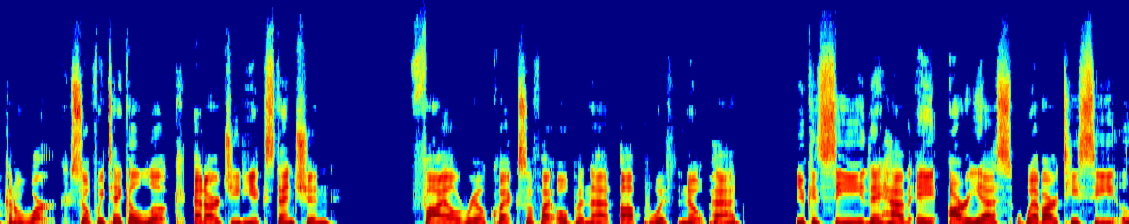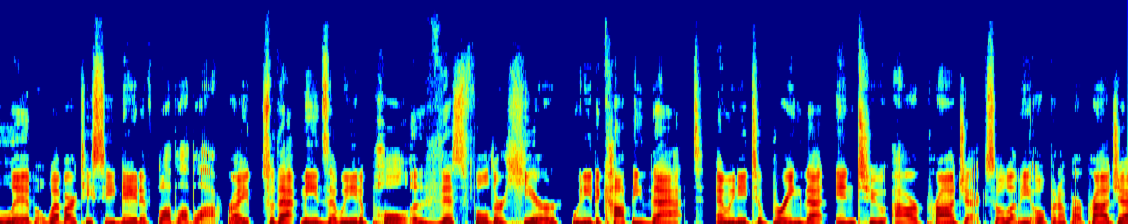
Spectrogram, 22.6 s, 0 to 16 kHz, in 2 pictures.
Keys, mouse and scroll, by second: 0.7-1.2 scroll, 2.2 click, 5.0 click, 6.8 click, 8.4 click, 13.3 click, 13.9 click, 14.6 click, 15.5 click, 15.9 click, 17.0 ctrl+c, 18.8 click, 19.6 click, 20.9 click, 21.2 click, 21.9 alt+Tab, 22.5 alt+Tab.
